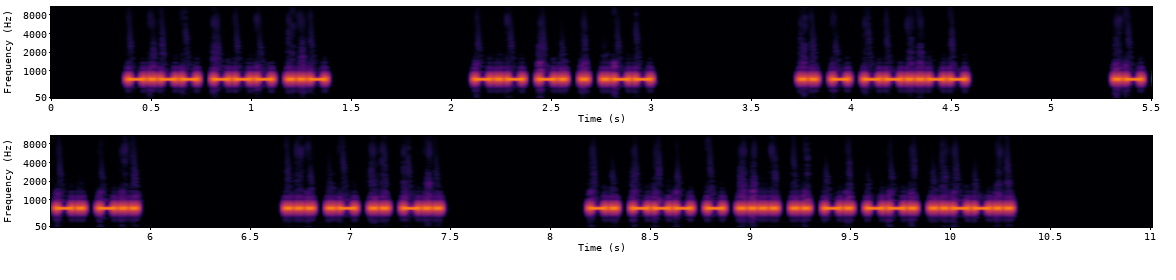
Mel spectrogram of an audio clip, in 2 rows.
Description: Morse code, heard as a keyed tone, about 42 wpm, 700 Hz. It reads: YOU KNEW IT, AND SAID NOTHING?
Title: 4x Word-Spacing - Sentences from Top 500 Words - 45wpm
